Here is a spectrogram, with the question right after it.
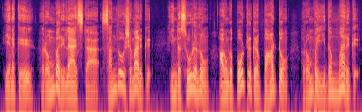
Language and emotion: Tamil, happy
